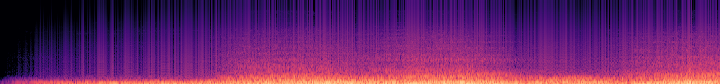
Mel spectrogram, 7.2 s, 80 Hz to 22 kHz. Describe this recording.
strong wind against frame house
A modification of a file I created as another
user. I crumpled a 2 liter plastic soda bottle
and distorted the sound with various Audacity
effects.
I used delay/decay to change the sound so that
it sounded like high velocity wind against a
wooden dwelling. I also used flange effect to
sweeten the sound.
forceful, gale, nature, stress, wind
